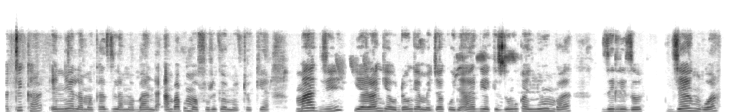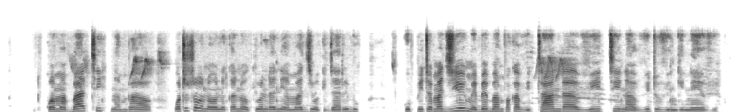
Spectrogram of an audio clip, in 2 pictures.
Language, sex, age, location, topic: Swahili, female, 18-24, Kisii, health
